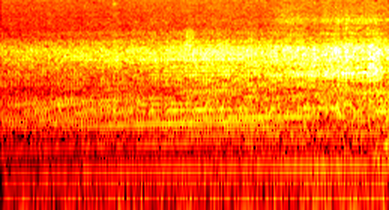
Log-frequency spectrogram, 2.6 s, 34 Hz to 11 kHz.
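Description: A motorcycle engine running on Valvoline Champ 4T 20W50 oil, buzzing steadily and slightly rising in pitch as it revs, fairly faint and heard alone.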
